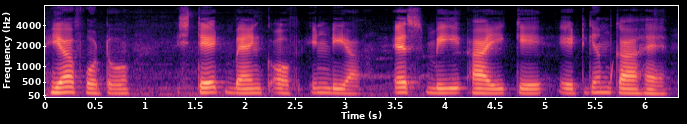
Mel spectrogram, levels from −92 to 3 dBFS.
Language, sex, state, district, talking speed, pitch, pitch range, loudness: Hindi, male, Bihar, Muzaffarpur, 130 wpm, 145 Hz, 140-160 Hz, -20 LUFS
